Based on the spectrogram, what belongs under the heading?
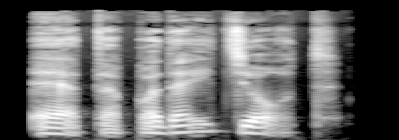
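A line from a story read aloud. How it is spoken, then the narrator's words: Whisper. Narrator (Russian): прошептал он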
